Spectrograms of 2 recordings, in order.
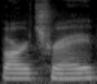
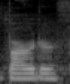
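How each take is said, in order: First: The name ends with a 'tray' sound. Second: The name ends with an 'er' sound. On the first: This is how other people say it. "that's how I hear other people pronouncing it" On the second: This is how the speaker says it privately. "in my head he's Barter forever"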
